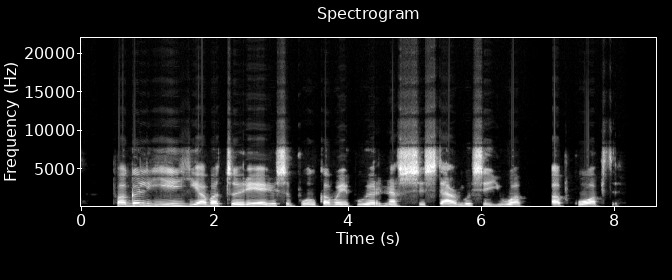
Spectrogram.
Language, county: Lithuanian, Kaunas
